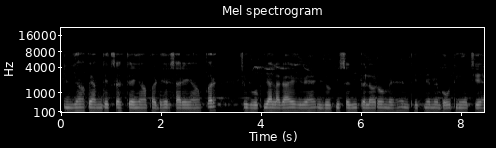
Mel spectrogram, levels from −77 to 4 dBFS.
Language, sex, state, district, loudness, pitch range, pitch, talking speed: Hindi, male, Bihar, Bhagalpur, -42 LUFS, 120-125 Hz, 120 Hz, 200 wpm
